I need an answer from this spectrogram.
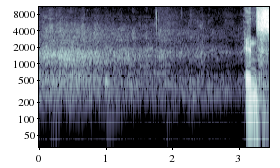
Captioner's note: audience laughing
